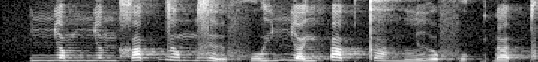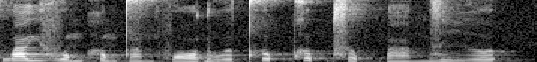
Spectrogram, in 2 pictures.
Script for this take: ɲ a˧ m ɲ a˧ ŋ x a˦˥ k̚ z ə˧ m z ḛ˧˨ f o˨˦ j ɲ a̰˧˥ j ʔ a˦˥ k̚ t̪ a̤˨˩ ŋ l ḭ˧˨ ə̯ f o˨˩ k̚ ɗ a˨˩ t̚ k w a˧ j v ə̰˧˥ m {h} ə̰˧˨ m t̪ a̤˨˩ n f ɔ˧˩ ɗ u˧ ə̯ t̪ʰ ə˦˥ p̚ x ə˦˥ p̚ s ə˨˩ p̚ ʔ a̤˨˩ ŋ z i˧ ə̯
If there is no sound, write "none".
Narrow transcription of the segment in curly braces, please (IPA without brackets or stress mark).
h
